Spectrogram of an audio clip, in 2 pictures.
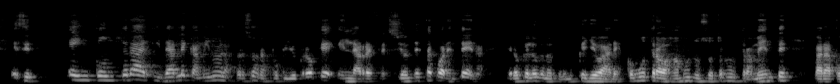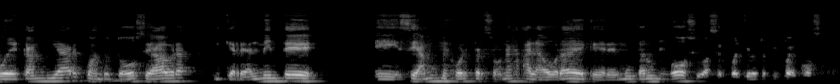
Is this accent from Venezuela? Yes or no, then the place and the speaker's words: yes; Venezuela; moved away; Somos venezolanos en otros países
